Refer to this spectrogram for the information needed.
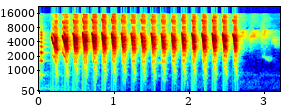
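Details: Female Nias hill myna calling a male, used as a lure for birds that stay silent: a rapid, even rattle of about sixteen harsh, sharp notes over two and a half seconds, then a faint trailing whistle.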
